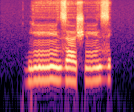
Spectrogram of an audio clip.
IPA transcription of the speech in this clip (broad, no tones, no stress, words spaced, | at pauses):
ɡẽː zɜʃẽz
